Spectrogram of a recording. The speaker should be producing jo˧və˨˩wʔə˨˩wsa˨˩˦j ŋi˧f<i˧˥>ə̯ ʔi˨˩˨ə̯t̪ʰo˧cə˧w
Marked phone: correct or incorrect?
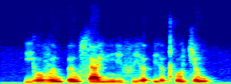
incorrect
